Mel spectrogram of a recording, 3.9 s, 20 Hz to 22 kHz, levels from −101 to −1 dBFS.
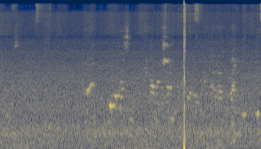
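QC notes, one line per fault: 2.76 s, file tags played as audio: there's a very short, hard-edged burst of static in the speech here, lasting only about 8 ms. A block of text tag data got read as though it were samples. Since text bytes cluster in a narrow range of values, they come out as a loud, buzzy rasp pushed off to one side of zero rather than centred noise. That's why it's so abrupt and harsh instead of blending in.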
